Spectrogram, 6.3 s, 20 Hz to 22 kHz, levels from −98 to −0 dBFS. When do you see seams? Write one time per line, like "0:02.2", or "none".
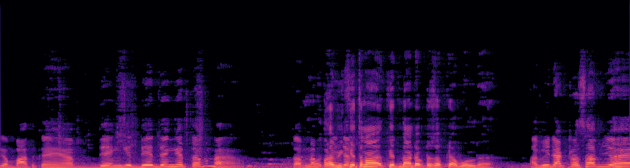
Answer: none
